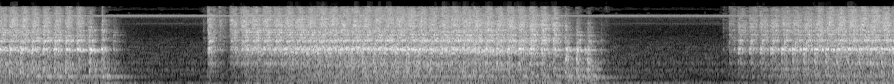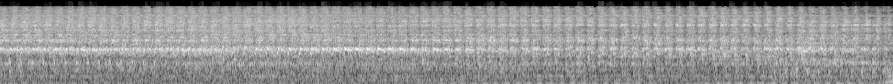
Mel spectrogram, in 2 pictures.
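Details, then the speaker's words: Wood lathe turning ogee bowl: chatter about four times a second as gouge alternately cuts wood and air on uneven rim. "can hear it cutting and not cutting"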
